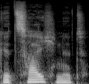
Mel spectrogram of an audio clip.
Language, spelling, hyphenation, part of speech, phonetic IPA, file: German, gezeichnet, ge‧zeich‧net, verb / adverb, [ɡəˈt͡saɪ̯çnət], De-gezeichnet.ogg
- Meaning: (verb) past participle of zeichnen; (adverb) signed; usually abbreviated as gez., which see for more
